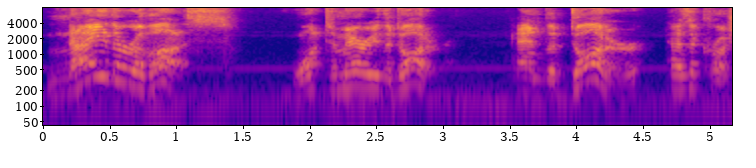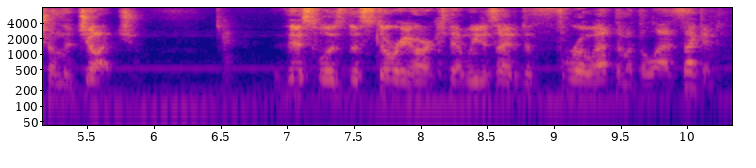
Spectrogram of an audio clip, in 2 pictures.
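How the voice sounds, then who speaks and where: A man telling a personal anecdote casually, in an animated storyteller's way. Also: on the high side, moderate pace, soft background music, poor audio. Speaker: storyteller, host of a story series.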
